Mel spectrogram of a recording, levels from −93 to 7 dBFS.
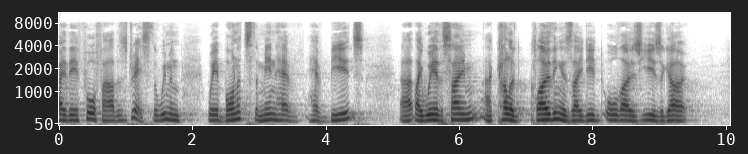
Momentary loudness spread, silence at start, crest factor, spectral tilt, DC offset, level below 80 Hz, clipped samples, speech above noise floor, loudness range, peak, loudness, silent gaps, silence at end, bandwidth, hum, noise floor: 11 LU; 0 s; 18 dB; -7 dB/octave; under 0.1%; -46 dBFS; under 0.1%; 38 dB; 5 LU; -2 dBFS; -19 LUFS; none; 0.65 s; 8.6 kHz; none; -56 dBFS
